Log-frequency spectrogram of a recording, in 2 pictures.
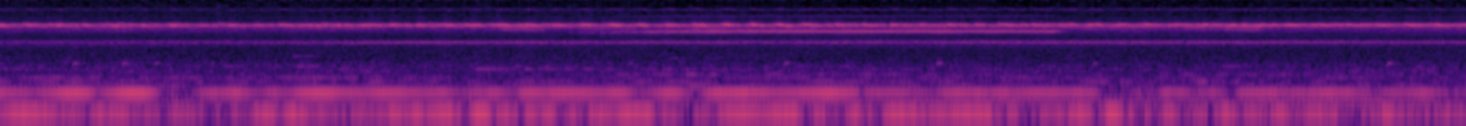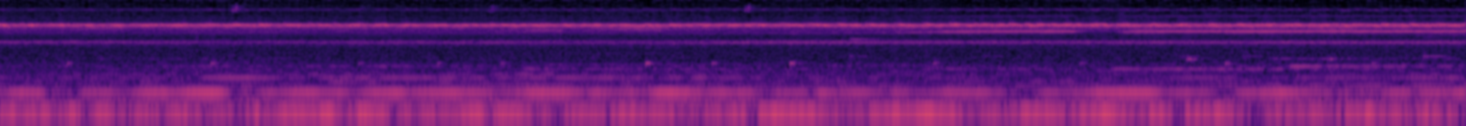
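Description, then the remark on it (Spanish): Steady, continuous high-pitched trilling of crickets chirping at night, recorded at El Ancón, municipality of La Paz, Baja California Sur, with a constant low hum underneath; no voices, just an unbroken nocturnal drone at moderate loudness. “Los cantos del espejo plasmat acompañan a las lechuzas y los grillos en sus cantos nocturnos.”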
